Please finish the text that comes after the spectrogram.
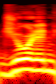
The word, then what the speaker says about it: Jorphdan: Jorphdan here. The PH is silent.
